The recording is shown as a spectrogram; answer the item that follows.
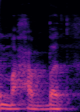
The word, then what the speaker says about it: محبت: ایسے ہی جانے دیں، لیکن صحیح تلفظ ہے محبت۔ السلام علیکم ورحمۃ اللہ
